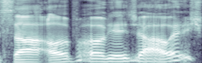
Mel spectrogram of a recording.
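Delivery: put-on slurred, drunken-sounding speech. A narrator reads a drunk man questioning the narrator: slurred drunken speech. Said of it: "Wybełkotał".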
